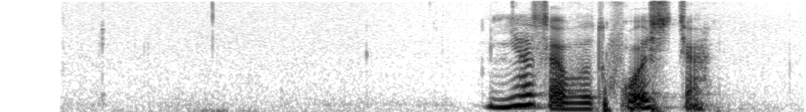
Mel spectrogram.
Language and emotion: Russian, neutral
